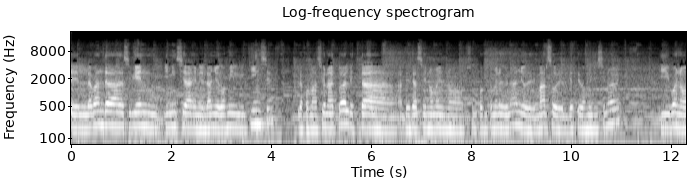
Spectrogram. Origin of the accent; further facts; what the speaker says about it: Jesús María, Córdoba, Argentina; es una banda del norte de Córdoba, somos de Jesús María.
